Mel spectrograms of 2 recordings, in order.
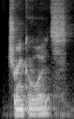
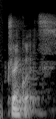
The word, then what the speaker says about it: Drinkwitz: that Brad Childress is how do you say his last name? Drinkowitz. Drinkwitz, yeah. Drinkwitz.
